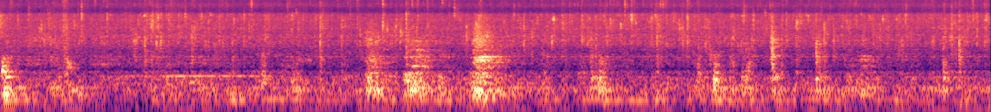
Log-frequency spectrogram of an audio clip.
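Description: Julienned potatoes frying in hot oil in a pan: a steady sizzle with scattered crackles and pops.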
